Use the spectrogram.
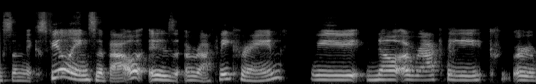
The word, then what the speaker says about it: Arachne: pretty sure it's Arachne, but not 100% sure.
